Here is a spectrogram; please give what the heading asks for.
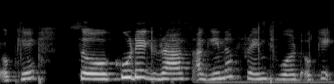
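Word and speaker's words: coup de grâce: So coup de grass, I would rather say. Okay. So coup de grace, again a French word.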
